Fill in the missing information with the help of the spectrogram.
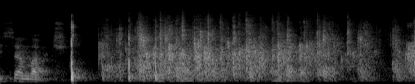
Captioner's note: applause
